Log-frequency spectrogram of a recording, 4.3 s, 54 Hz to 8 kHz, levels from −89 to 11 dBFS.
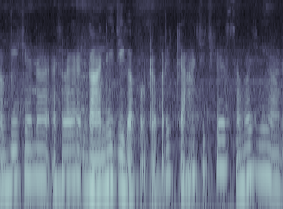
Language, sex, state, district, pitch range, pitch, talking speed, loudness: Hindi, male, Chhattisgarh, Sukma, 95-120 Hz, 110 Hz, 310 wpm, -24 LUFS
